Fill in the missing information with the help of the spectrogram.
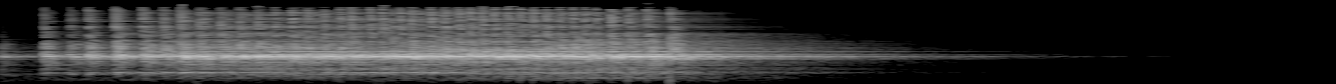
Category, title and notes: Sound effects > Experimental
Scraping along a metal grid with a fork. With some reverb. Versatile sound, not very specific to any object I can think of.
gear, gears, sliding, weird, experiment, close, scrape, lock, eerie, door, Scraping, treasure, mechanic, open, cold, blinds, mechanism, slide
